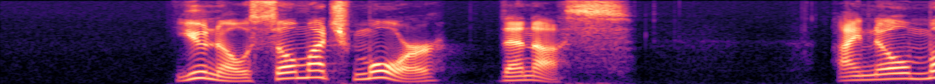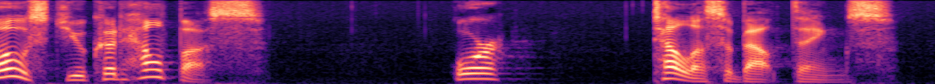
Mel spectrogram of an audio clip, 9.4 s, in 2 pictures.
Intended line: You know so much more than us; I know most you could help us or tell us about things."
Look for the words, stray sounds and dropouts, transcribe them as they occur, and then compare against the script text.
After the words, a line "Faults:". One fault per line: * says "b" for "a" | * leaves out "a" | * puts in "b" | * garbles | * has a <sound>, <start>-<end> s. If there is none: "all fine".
You know so much more than us; I know most you could help us or tell us about things."
Faults:
all fine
